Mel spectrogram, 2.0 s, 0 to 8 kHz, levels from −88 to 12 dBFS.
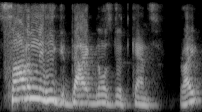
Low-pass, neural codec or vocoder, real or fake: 7.2 kHz; none; real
